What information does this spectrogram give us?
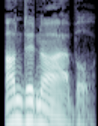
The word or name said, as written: undeniable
